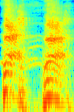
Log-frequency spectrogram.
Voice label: knife kill, man; MultiKill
